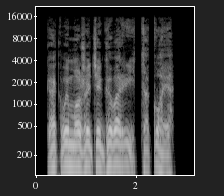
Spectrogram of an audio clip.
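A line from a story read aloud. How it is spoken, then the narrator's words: Hissing. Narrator (Russian): прошипел Выби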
